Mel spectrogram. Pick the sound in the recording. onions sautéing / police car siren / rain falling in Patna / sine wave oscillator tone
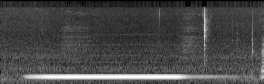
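sine wave oscillator tone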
